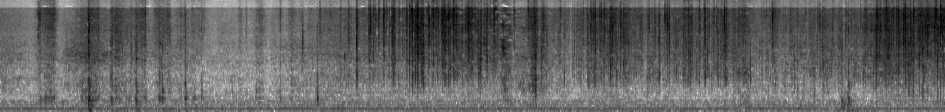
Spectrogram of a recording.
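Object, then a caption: Slime packed with small styrofoam beads. A palm-sized lump of pink floam, slime packed with small styrofoam beads, is held in one hand by a window and squeezed, folded and pressed with the fingers. It makes a dense, bright, crunchy crinkling and crackling with a few sharper pops, over a steady low hum.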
